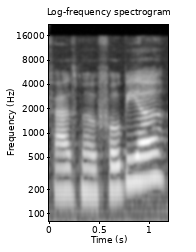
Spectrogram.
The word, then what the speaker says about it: Phasmophobia: A friend of mine gifted me, was it Phasmophobia? I think that's how you say it. – Yeah, that's correct.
